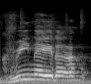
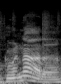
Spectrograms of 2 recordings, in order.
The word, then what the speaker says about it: Grenada: The island can be pronounced Grenada or Grenada when Spanish people say it.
